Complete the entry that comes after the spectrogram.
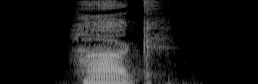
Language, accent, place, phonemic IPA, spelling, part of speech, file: German, Germany, Berlin, /haːk/, Hag, noun, De-Hag.ogg
- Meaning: 1. hedge; haw; enclosure 2. grove; woods; small forest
